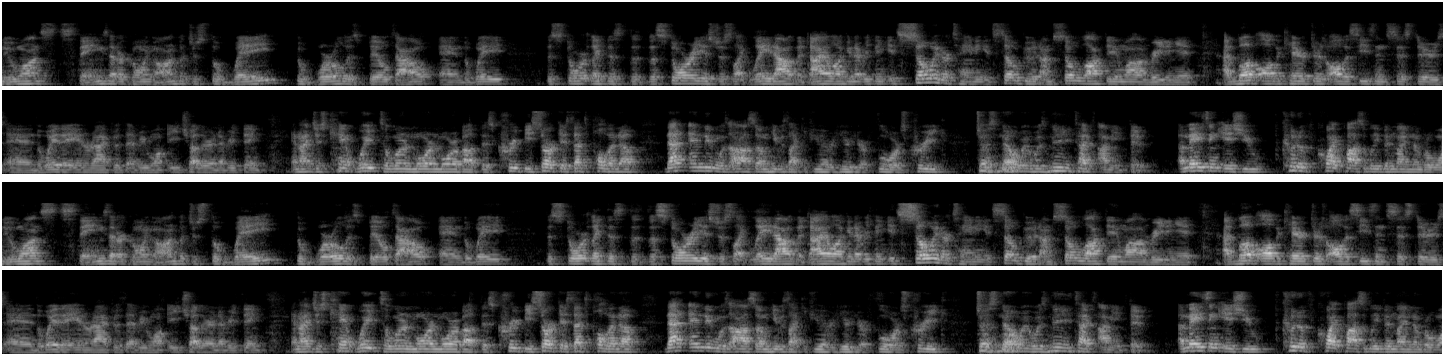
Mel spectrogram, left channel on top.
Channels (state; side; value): normal; both; correlation 0.37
